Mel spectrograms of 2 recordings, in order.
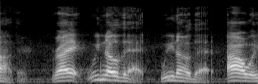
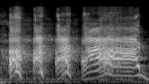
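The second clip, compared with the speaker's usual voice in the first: high cackle. Real, not acted. Joker cracks up at bubbles punchline, high cackle.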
